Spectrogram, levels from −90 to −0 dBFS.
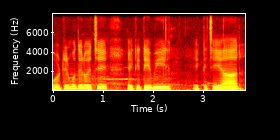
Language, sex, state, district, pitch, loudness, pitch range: Bengali, female, West Bengal, Cooch Behar, 180 Hz, -14 LUFS, 170-185 Hz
